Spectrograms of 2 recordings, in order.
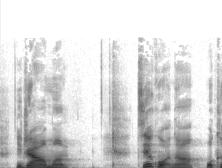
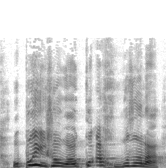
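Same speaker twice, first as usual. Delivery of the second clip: higher, fast, huffy retold retort; imitating husband angry; 8 semitones higher, faster than usual. Husband cutting off the quarrel, huffy and fast. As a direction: storm off mid-fight, mimicking him. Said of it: "我们俩就在那儿狂吵".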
